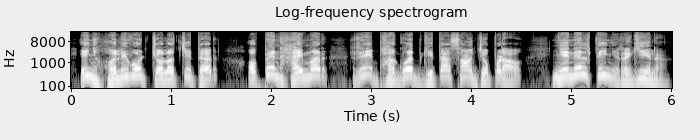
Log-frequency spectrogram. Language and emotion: Santali, angry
